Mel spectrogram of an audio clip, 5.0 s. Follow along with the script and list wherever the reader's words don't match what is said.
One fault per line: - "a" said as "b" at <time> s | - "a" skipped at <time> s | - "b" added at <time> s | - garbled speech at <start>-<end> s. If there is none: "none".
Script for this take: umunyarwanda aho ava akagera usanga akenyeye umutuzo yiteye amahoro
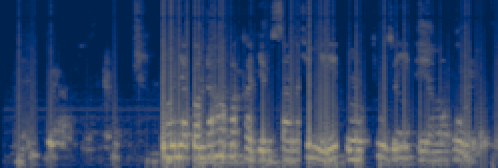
none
